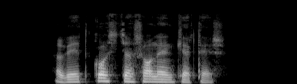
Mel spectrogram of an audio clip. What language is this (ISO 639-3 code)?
chm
